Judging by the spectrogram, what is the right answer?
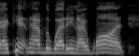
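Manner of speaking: mild, token, lightly sketched yell. Retelling what a man said about his wedding, imitating someone yelling. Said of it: "he's yelling at you like".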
